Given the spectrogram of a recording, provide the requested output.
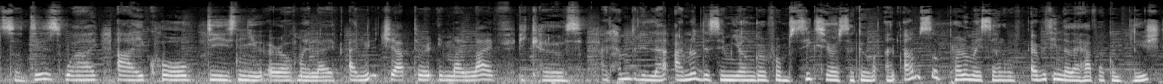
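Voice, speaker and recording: A young woman giving a calm, affirming voice-over with list-like phrasing. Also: mid-range voice. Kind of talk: reflective intro voice-over.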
